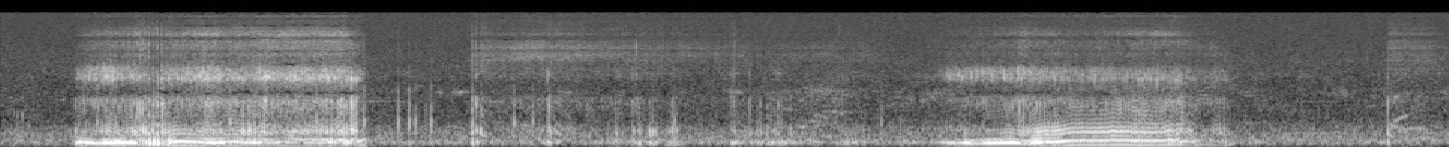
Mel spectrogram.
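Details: A heavy sleeper whose snoring can be heard from the next room gives two long, loud, low buzzing snores on the in-breath, with a fluttering rattle and quieter breathing between them. Snoring.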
